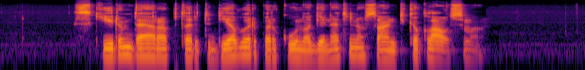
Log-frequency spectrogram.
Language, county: Lithuanian, Vilnius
